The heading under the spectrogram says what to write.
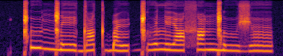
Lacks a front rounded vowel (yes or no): no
